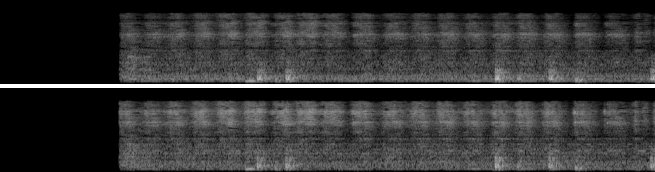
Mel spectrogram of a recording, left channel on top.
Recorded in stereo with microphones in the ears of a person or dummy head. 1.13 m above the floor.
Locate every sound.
1.2 s scissors: 80° right, 1.0 m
